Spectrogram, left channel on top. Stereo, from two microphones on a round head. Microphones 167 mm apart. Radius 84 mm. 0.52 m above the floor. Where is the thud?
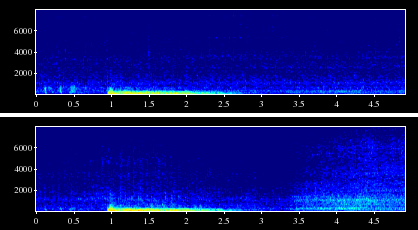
40° right (ahead or behind), 0.8 m.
